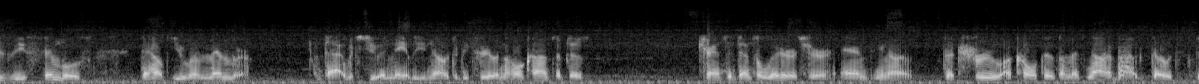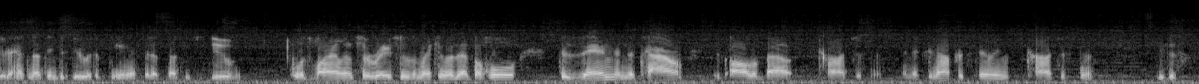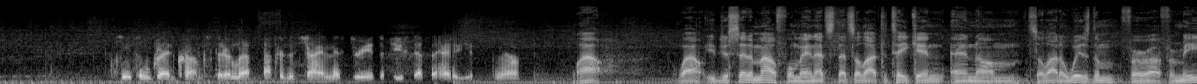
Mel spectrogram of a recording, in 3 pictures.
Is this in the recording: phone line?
yes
